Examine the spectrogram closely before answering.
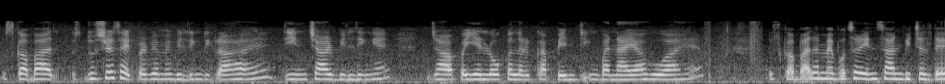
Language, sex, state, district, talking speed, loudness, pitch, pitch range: Hindi, female, Arunachal Pradesh, Papum Pare, 215 wpm, -15 LUFS, 235 Hz, 230-255 Hz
